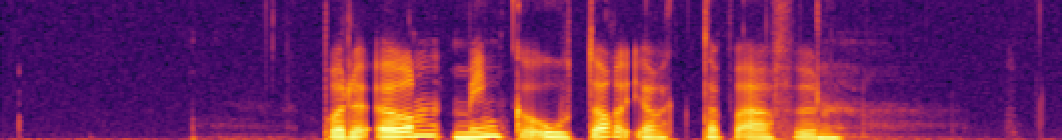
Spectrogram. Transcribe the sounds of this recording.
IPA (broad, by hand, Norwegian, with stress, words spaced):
ˈboːdə ˈøːʁn ˈmɪŋk ˈoː ˈuːtəʁ ˈjɑktəʁ ˈpoː ˈæːʁfʉːln̩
